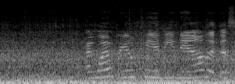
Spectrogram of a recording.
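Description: Steady low road and engine rumble inside a moving car's cabin, with a woman's voice starting about a second in.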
